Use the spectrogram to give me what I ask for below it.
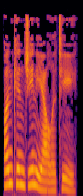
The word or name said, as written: uncongeniality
